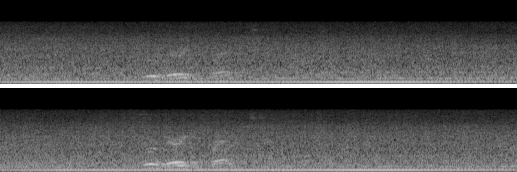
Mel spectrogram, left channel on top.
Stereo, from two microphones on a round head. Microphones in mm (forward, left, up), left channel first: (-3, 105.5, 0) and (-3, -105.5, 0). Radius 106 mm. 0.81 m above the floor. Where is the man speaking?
45° right (ahead or behind), 3.5 m.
